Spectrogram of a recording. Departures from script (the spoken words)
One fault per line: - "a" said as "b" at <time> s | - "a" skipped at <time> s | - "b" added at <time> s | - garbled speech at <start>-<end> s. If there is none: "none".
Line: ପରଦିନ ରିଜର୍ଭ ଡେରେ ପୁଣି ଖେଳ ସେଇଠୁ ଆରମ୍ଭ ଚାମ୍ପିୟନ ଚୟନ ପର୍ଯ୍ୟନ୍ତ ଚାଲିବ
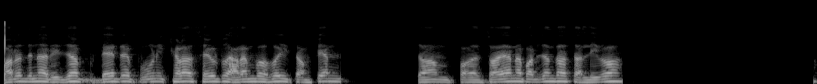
- "ହୋଇ" added at 2.7 s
